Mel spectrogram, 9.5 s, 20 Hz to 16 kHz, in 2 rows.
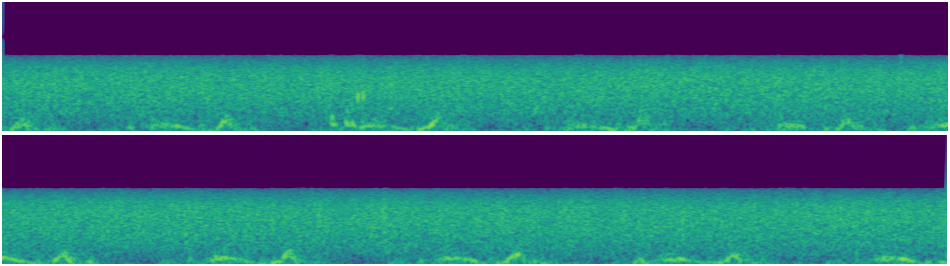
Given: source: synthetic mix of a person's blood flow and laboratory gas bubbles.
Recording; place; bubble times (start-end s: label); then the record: Doppler ultrasound of blood flow; precordium
1.61-1.84 s: bubbles
From the record:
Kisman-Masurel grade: 213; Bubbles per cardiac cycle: several, 3 to 8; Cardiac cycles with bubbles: 1 to 10%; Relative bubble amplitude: loud (0.450 to 0.775); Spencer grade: 1 (occasional bubble signal discernible with the cardiac motion signal, with majority of cardiac periods free of bubbles); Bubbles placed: anywhere in the cardiac cycle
